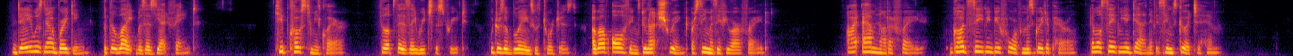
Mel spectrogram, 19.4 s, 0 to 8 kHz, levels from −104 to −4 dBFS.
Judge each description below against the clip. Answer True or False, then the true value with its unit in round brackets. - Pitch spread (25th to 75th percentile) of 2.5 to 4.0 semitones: True (3.7 semitones)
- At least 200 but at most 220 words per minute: True (205 wpm)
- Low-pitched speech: False (205 Hz)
